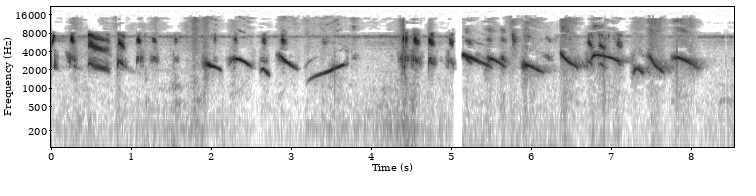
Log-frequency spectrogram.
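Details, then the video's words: Green-winged saltator song, played to warm up and stimulate a quiet captive saltator into singing: loud, rich whistled phrases of slurred, rising and falling notes, some sharp chirps, brief pauses between bursts, and a steady thin high tone throughout. "MELHOR ESQUENTAR TRINCA FERRO FRIO COM TRINCA FERRO CANTANDO MUITO"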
